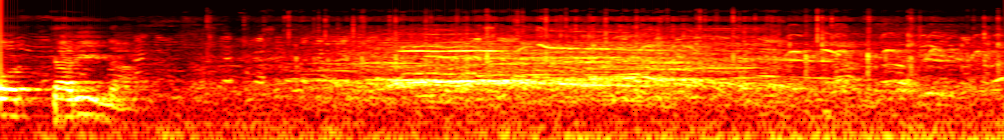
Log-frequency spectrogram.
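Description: A large crowd chatters and murmurs.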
